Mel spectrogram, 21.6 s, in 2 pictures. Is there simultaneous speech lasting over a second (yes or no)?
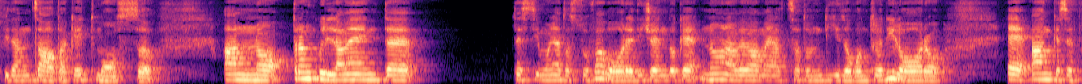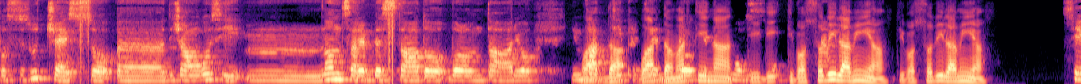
yes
